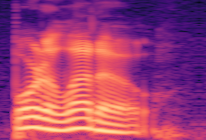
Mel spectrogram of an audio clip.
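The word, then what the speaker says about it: Bortoleto: Rookie Gabriello Bortoletto.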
